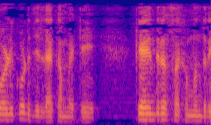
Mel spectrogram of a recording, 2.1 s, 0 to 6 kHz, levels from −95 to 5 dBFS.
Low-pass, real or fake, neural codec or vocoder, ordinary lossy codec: 5.4 kHz; real; none; none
